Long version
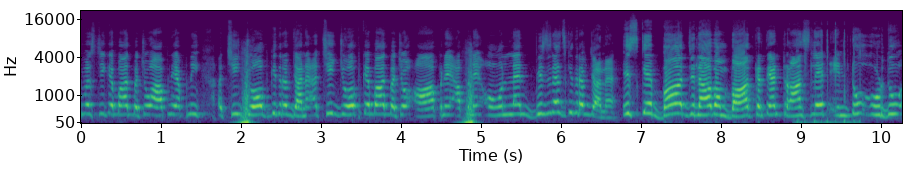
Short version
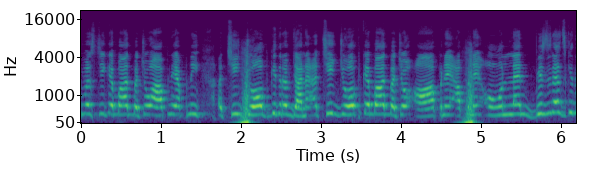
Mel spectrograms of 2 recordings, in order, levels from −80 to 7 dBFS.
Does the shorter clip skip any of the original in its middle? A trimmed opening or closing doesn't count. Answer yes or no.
no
